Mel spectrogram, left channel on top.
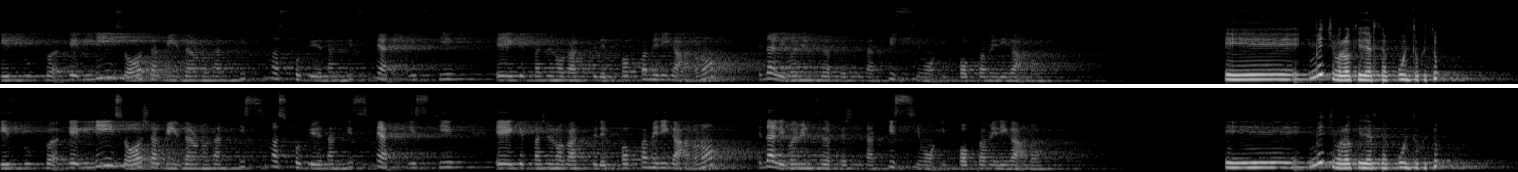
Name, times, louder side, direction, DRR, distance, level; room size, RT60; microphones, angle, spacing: voice 1, 0.0-4.5 5.0-7.2 7.6-10.4, right 4 dB, 85° right, 4 dB, 1.0 m, -38 dB
voice 2, 12.2-14.4, left 3 dB, 40° left, 12 dB, 0.4 m, -24 dB
23.0 x 14.5 x 2.9 m, 2.3 s
head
